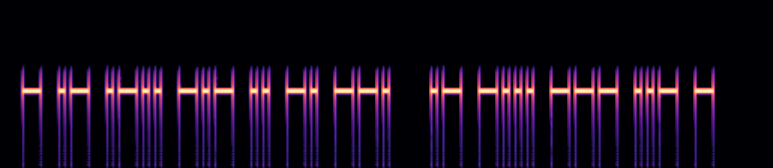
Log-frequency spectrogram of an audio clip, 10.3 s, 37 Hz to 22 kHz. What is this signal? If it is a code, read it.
Morse code, heard as a keyed tone, about 15 wpm, 700 Hz. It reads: TALKING ABOUT
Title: Sets of 2 Words 15wpm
